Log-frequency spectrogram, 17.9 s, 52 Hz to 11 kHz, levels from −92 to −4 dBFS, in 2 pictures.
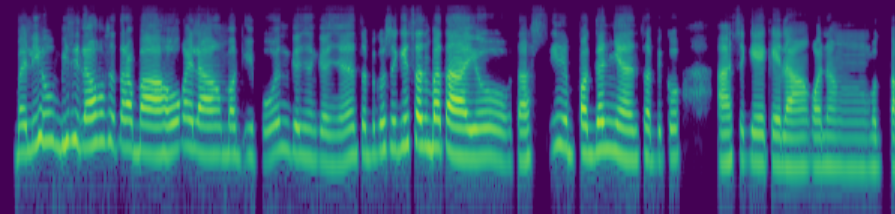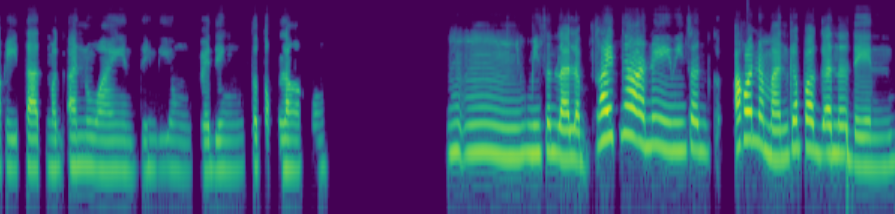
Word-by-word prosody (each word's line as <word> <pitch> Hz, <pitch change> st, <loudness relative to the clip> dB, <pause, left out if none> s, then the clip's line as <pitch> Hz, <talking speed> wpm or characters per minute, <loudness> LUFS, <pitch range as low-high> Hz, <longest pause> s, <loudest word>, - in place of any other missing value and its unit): baliw 300 Hz, +8 st, -2 dB
busy 320 Hz, +3 st, -2 dB
lang 290 Hz, +1 st, +3 dB
ako 320 Hz, 0 st, -4 dB
sa 305 Hz, -, -9 dB
trabaho 250 Hz, -1 st, +2 dB
kailangan 240 Hz, -4 st, 0 dB
mag-ipon 230 Hz, +2 st, -7 dB
ganyan-ganyan 215 Hz, -2 st, -6 dB
sabi 230 Hz, -1 st, -7 dB
ko, 250 Hz, -, -2 dB
sige 270 Hz, +2 st, -3 dB
saan 290 Hz, -2 st, +2 dB
ba 280 Hz, -, +6 dB
tayo? 220 Hz, -4 st, +3 dB
Tapos 205 Hz, +2 st, -4 dB
yun 280 Hz, -4 st, -5 dB
'pag 245 Hz, -1 st, +3 dB
ganyan 245 Hz, -5 st, +1 dB
sabi 210 Hz, -2 st, -6 dB
ko 220 Hz, 0 st, -6 dB, 0.4 s
ah 195 Hz, 0 st, +2 dB
sige 200 Hz, -2 st, -4 dB
kailangan 180 Hz, -2 st, -1 dB
ko 180 Hz, -, -3 dB
ng 180 Hz, -1 st, -8 dB, 0.3 s
magpakita 175 Hz, -1 st, -4 dB
at -, -, -56 dB
mag-unwind 170 Hz, -2 st, -7 dB
hindi 170 Hz, +1 st, -16 dB
yung 160 Hz, -2 st, -18 dB
pwedeng 165 Hz, +1 st, -9 dB
tutok 180 Hz, -1 st, -7 dB
lang 170 Hz, -1 st, -1 dB
ako. 165 Hz, +1 st, -21 dB, 1.2 s
Mm 245 Hz, -2 st, -3 dB
minsan 240 Hz, +1 st, -1 dB
lalab 215 Hz, -2 st, +4 dB
kahit 335 Hz, +4 st, +8 dB
nga 370 Hz, -6 st, +6 dB
ano 295 Hz, -, -2 dB
eh 275 Hz, -3 st, 0 dB
minsan 260 Hz, 0 st, -1 dB, 0.3 s
ako 345 Hz, -, +10 dB
naman 230 Hz, -8 st, 0 dB
kapag 270 Hz, -2 st, +3 dB
ano 240 Hz, -1 st, +2 dB
din 180 Hz, -2 st, -5 dB
230 Hz, 160 wpm, -24 LUFS, 185-260 Hz, 1.2 s, ako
